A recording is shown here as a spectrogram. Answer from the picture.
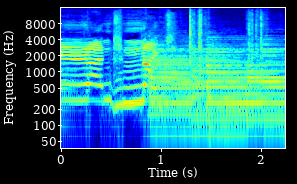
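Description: A man sings the last held note of a song in a mock-operatic style, his voice swooping up in pitch about half a second in. The accompaniment then holds a sustained closing chord.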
